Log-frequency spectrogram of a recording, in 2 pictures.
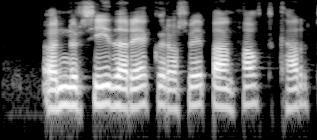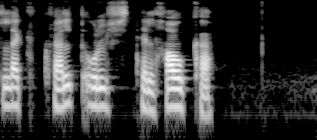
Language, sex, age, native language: Icelandic, male, 20-29, Icelandic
